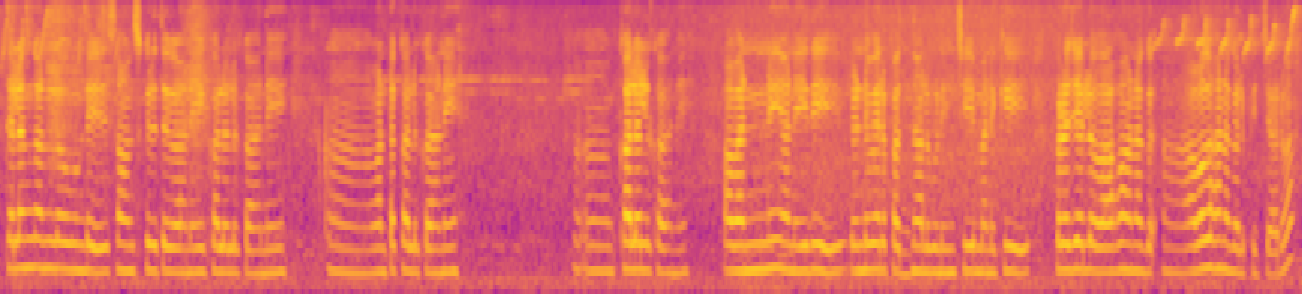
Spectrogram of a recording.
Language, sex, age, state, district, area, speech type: Telugu, female, 18-30, Telangana, Khammam, urban, spontaneous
